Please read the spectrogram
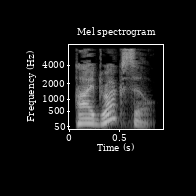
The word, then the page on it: hydroxyl: British English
